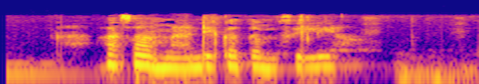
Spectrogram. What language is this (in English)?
Swahili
